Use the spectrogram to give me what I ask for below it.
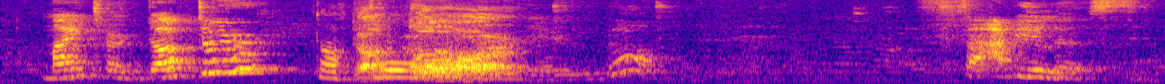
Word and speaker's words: doctor: The accent is in a different place, right? My turn. Doctor.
